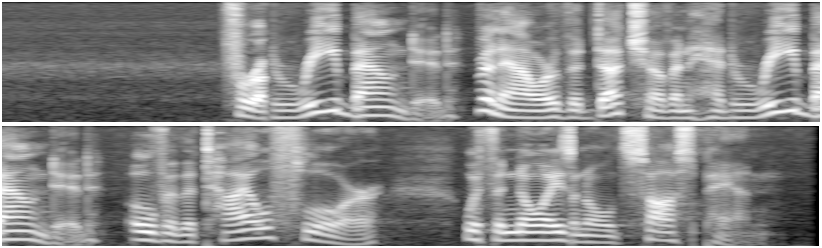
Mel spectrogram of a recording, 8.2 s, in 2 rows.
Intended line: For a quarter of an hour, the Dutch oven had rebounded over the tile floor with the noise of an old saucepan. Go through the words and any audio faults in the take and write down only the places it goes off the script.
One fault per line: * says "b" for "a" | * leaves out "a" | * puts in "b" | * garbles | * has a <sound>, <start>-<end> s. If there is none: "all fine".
* says "rebounded" for "quarter"
* leaves out "of"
